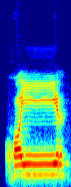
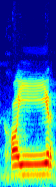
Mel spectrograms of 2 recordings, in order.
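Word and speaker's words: خير: Jadi bacanya khair. Nah, bukan khair. Nah, khair ya. Bukan khair tapi khair. Ir ya, khair.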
